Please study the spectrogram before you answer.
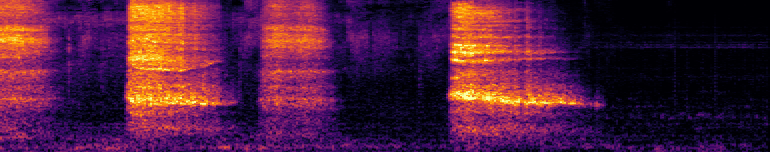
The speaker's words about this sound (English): The eye of this storm embeds itself deeper inside him. I focus my breathing.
